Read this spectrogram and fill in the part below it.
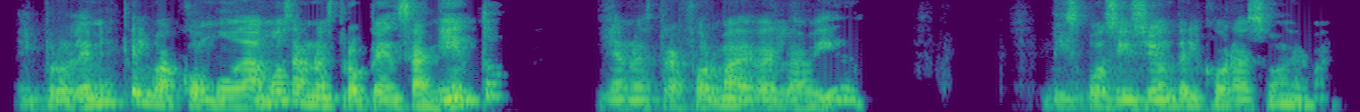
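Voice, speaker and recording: Animated conversational pastor, Colombian. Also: male voice, medium pitch, brisk, husky. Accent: Colombian Spanish. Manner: conversational preaching with anecdotes and direct address. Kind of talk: sermon.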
